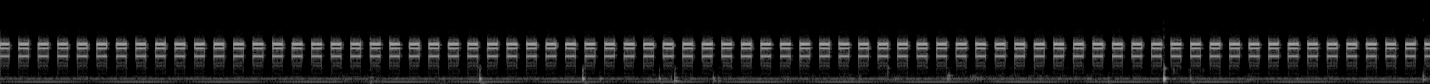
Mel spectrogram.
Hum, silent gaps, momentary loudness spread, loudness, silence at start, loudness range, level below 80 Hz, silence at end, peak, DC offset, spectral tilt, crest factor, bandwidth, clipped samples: none; none; 1 LU; -23 LUFS; 0 s; 0 LU; -74 dBFS; 0 s; -12 dBFS; under 0.1%; -3.5 dB/octave; 12 dB; 5.6 kHz; under 0.1%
